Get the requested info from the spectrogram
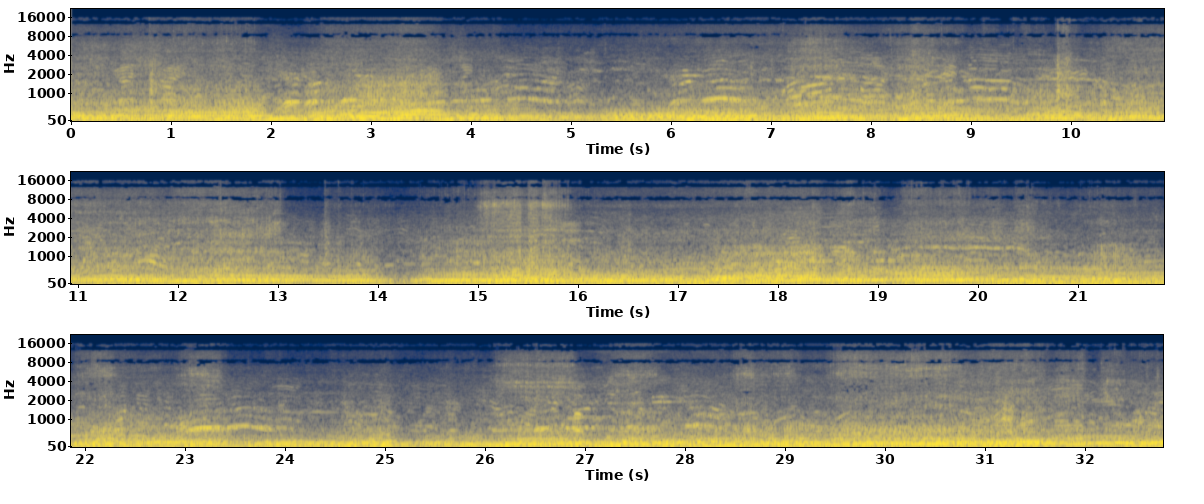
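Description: Several small demolition-derby cars revving their engines hard, the pitch climbing and dropping again and again, with repeated crashes of metal bodies hitting each other. Crowd voices run underneath.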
